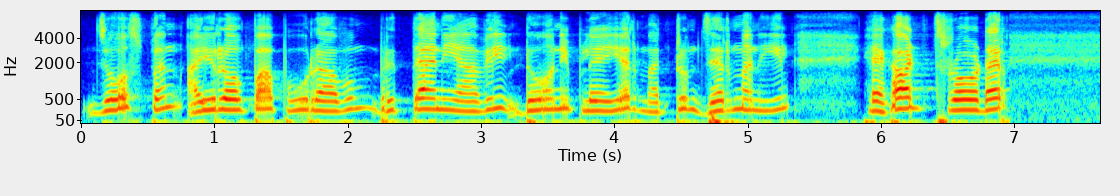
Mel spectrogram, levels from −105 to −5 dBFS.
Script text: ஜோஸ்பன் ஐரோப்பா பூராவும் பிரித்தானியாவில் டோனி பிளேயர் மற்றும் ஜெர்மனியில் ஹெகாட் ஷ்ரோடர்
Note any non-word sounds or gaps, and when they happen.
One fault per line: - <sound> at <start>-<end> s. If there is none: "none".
none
